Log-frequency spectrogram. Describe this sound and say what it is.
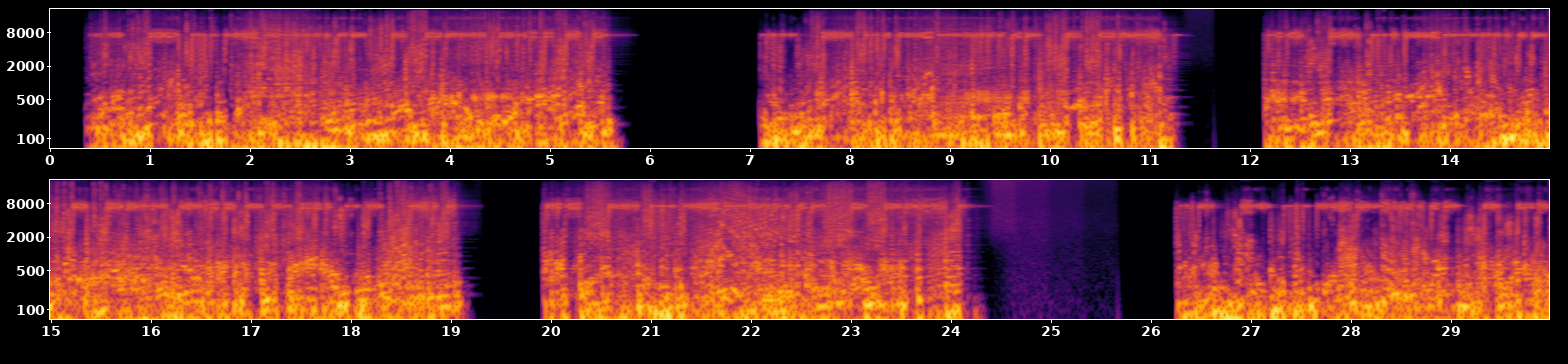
Sound effects > Experimental
SFX Liquid SciFi Rumble Warp Spaceship Alien
Sound Designed with Phase Plant
Alien, Outer-Space, Space, Rumble, Game-Creation, Sci-Fi, Spaceship, UFO, SciFi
